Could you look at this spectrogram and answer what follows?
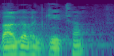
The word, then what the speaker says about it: Bhagavad Gita: But that's how it's pronounced, Bhagavad Gita.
